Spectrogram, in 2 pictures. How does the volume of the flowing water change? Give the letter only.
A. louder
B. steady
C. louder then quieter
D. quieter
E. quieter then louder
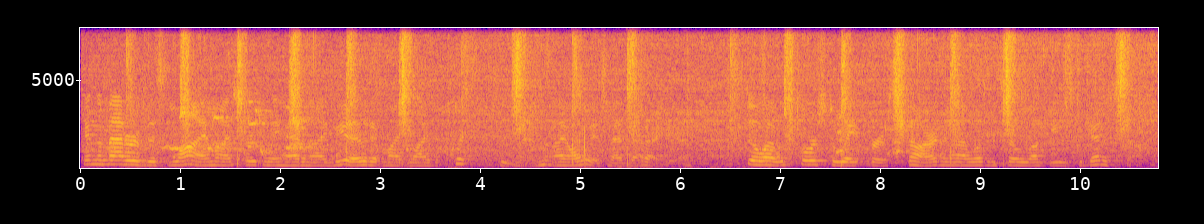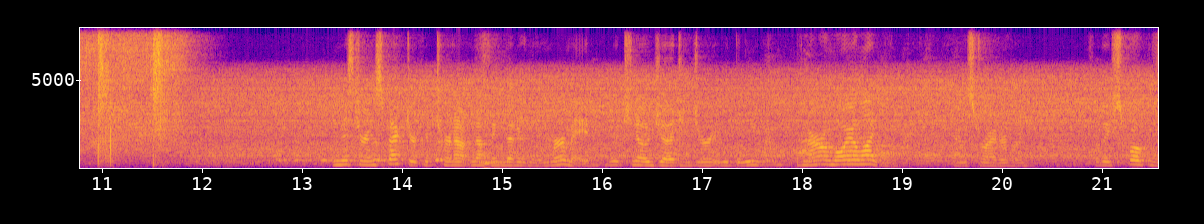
B.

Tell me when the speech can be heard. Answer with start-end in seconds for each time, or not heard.
0.0-10.8, 13.3-21.5.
